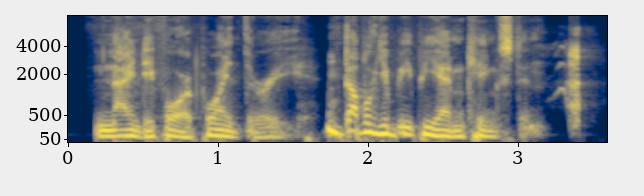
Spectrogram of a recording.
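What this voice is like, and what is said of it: Radio DJ announcer voice. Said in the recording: “radio voice”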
